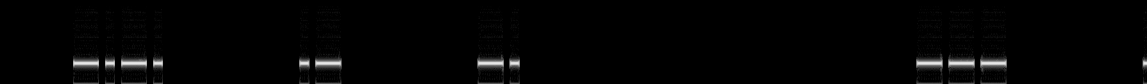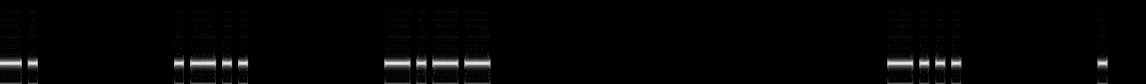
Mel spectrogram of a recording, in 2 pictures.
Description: Morse code, heard as a keyed tone, about 15 wpm, spaced as for 5 wpm, 1000 Hz. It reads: CAN ONLY BE
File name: qotdfiles / 5wpm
